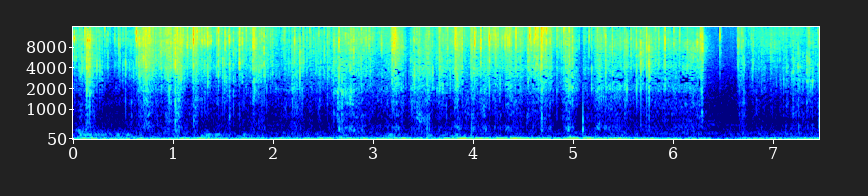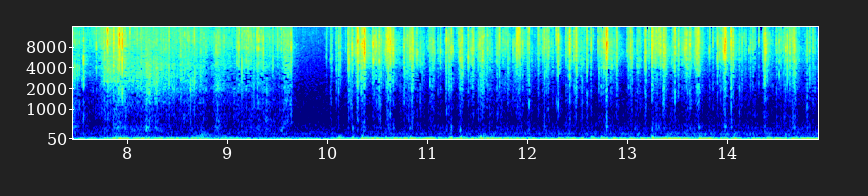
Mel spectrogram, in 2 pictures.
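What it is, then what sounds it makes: Sequin fabric sleep mask. Long nails scratch across a flip-sequin sleep mask, with plastic sequins on fabric, worn on a mannequin head. The result is a dense, continuous crinkling and scraping rustle with bright, crisp clicks over a steady low hum. The rustle briefly eases around the 6.5- and 10-second marks.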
